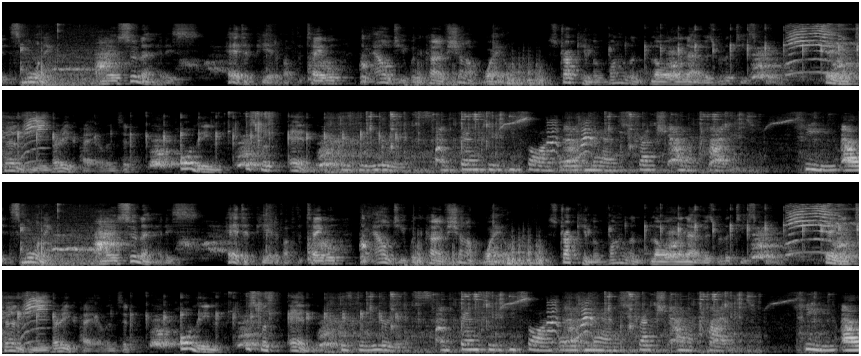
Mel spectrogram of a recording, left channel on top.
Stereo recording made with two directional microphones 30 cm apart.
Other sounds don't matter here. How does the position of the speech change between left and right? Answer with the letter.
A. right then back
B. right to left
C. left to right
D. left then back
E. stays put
E.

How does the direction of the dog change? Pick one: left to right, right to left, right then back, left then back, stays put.
right to left.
